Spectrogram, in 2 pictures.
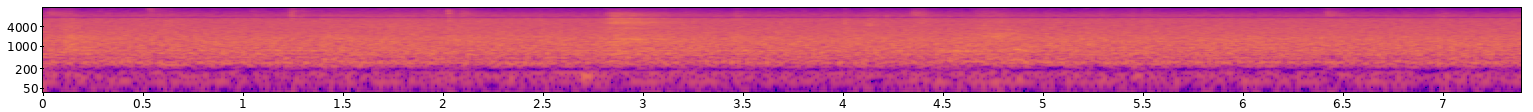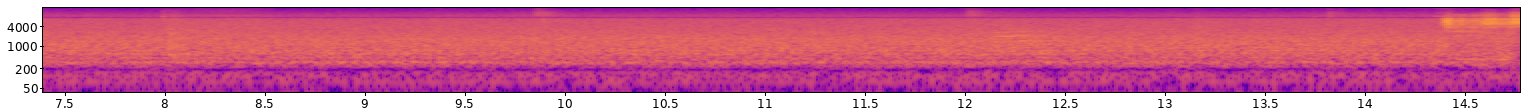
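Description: Steady, even hiss of room tone and recording noise, with a few faint brief sounds from the room.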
